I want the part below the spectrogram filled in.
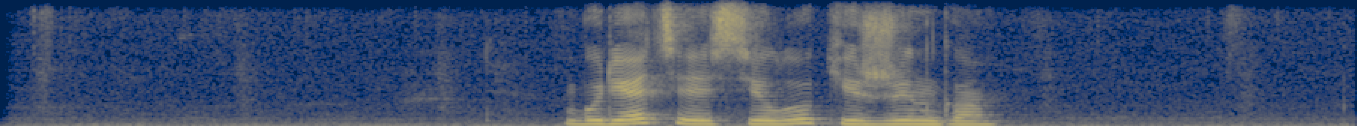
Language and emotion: Russian, neutral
